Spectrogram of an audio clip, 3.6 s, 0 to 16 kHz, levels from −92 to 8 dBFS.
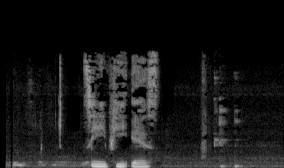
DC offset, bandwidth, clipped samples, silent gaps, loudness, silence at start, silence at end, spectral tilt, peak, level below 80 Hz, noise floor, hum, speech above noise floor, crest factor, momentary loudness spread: under 0.1%; 11.5 kHz; under 0.1%; none; -23 LUFS; 0.15 s; 0.55 s; -5.5 dB/octave; -10 dBFS; -68 dBFS; -58 dBFS; none; 34 dB; 18 dB; 23 LU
